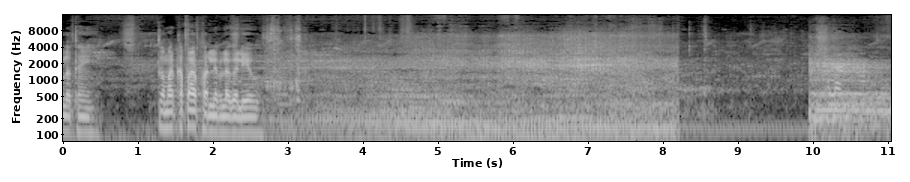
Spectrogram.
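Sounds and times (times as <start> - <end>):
motor engine running: 2.8 - 11.0.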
